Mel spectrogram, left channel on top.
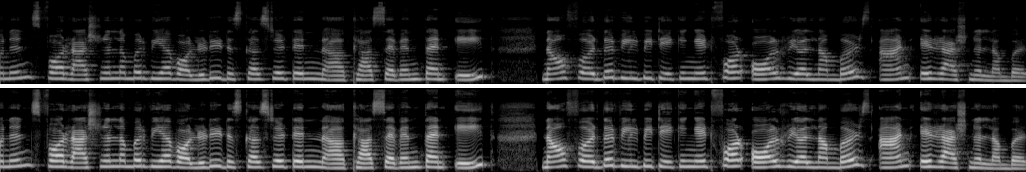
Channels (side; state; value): left; quieter; 8.9 dB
